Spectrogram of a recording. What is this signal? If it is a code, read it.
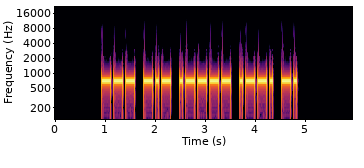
Morse code, heard as a keyed tone, about 20 wpm, 700 Hz. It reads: OK1PN
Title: DXCC-100 Call Signs - 5 Characters - 20wpm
